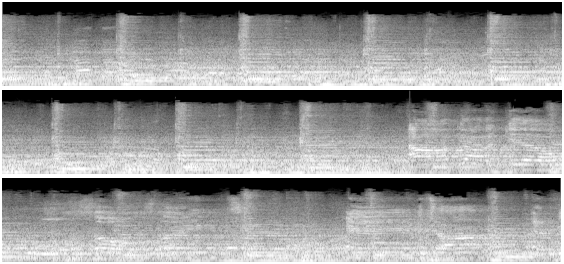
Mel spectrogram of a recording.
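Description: Music with a steady beat, about one strong beat a second, and a singing voice coming in about halfway through.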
